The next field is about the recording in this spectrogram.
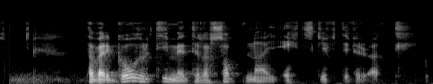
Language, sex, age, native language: Icelandic, male, 40-49, Icelandic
